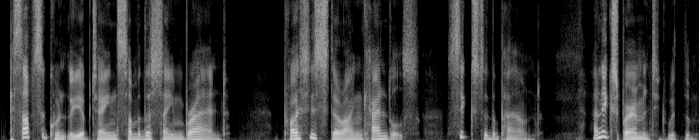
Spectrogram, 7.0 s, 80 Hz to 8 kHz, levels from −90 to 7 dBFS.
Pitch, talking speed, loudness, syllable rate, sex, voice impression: 130 Hz, 145 wpm, -20 LUFS, 5.8 syllables/s, male, masculine, adult-like, tensed, slightly powerful, bright, clear, fluent, intellectual, friendly, wild, lively, slightly intense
